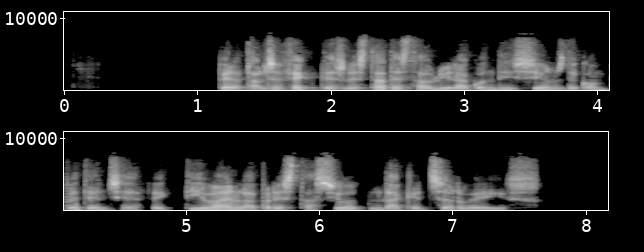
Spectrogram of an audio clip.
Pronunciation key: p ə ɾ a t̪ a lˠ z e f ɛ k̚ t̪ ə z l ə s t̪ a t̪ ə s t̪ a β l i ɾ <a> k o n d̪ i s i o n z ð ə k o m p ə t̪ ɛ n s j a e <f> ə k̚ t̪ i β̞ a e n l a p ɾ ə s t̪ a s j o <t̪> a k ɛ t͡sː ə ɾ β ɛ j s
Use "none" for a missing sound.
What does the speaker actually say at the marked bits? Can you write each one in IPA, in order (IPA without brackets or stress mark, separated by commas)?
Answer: a, f, d̪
